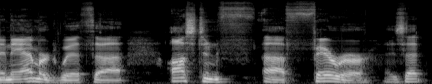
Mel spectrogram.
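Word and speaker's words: Farrer: more attuned and enamored with uh Austin uh Farer. Is that pronounced correctly? Farah.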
